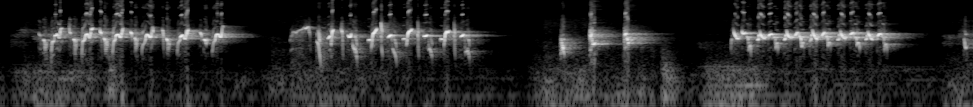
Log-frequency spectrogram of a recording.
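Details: Yellow-vented bulbul, locally trucukan, in gacor uplik nembak ropel style, giving four rapid chattering bursts of bright, tight notes, each lasting about one to two seconds, with short gaps between.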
